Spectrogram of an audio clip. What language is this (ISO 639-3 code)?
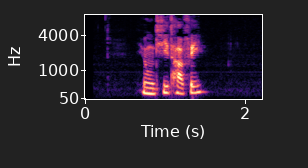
zho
